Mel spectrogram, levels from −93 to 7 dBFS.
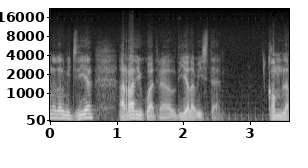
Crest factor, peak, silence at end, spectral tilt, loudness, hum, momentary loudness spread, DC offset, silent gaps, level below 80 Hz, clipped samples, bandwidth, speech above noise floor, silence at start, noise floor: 16 dB; 0 dBFS; 0 s; -7 dB/octave; -16 LUFS; none; 16 LU; under 0.1%; none; -42 dBFS; under 0.1%; 11 kHz; 32 dB; 0 s; -47 dBFS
